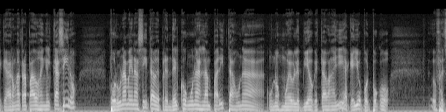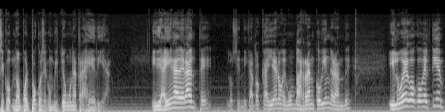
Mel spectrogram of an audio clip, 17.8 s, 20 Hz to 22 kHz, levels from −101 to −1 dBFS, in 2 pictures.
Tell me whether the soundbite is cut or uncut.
uncut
